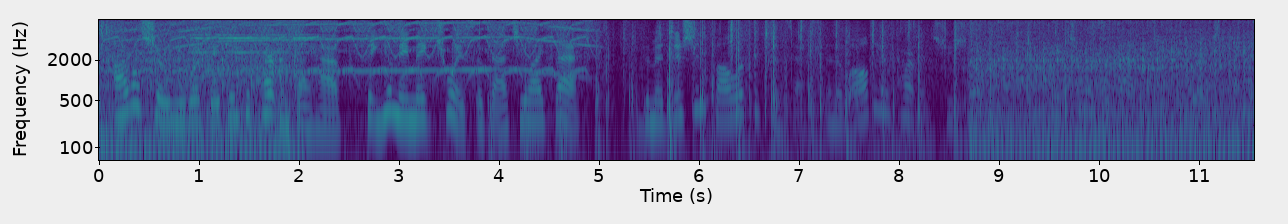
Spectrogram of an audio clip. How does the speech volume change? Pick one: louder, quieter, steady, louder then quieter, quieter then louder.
quieter.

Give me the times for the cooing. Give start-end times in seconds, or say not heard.
not heard.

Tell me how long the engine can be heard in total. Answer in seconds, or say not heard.
6 s.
